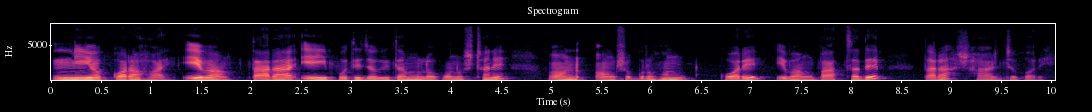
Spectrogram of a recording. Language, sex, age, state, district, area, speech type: Bengali, female, 60+, West Bengal, North 24 Parganas, rural, spontaneous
